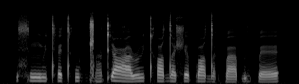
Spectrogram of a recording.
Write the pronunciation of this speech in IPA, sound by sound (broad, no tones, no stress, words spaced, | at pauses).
seŋ͡mʉ tʰɛtʰu ɡ͡ǁa kʼiʕa ɹʉtʰu dˤə ʃɛpu dˤik͡pa ɓʉk͡pɛ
